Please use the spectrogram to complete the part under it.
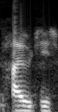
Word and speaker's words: Poges: I'm glad you've pronounced it Poges right again, yes.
